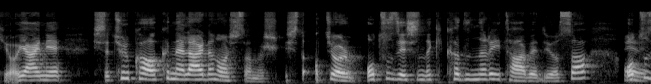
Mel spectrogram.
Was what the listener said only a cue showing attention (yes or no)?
yes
